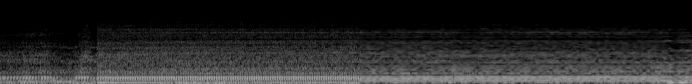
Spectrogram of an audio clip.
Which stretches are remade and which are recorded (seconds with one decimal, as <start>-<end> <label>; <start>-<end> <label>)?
0.0-3.6 recorded; 3.6-6.9 remade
